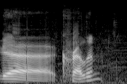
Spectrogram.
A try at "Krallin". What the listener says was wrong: Krallin. Krallin. Krellin from DBZ, only an A.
